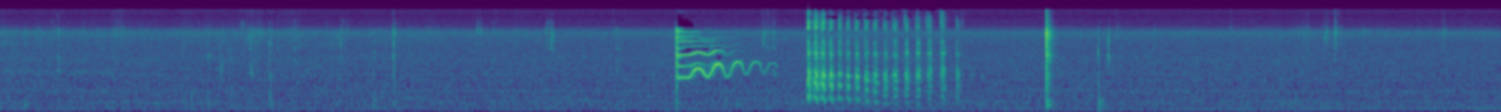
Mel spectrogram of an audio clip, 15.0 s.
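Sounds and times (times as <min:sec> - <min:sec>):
faint chewing: 0:01.8 - 0:04.0
loud wavering tone: 0:06.8 - 0:07.8.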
